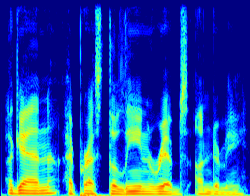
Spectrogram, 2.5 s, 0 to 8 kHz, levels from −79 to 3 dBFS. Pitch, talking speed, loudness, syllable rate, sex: 100 Hz, 190 wpm, -17 LUFS, 4.9 syllables/s, male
